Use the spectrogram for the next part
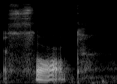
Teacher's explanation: Sad hərfini tələffüz edərkən dilin ucunu aşağı kəsikcə dişlərin ucuna toxundurmaqla tələffüz edirik. Qalın hərfdir.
